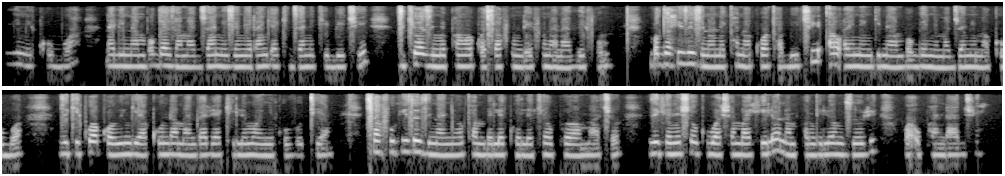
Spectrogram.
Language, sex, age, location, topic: Swahili, female, 25-35, Nairobi, agriculture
